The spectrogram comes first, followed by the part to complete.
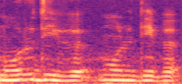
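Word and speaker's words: モルディブ: モルディブ。日本語の発音だとモルディブです。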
